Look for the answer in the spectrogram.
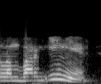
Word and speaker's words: Ламборгини: Ну, во-первых, правильно говорить «Ламборгини», а во-вторых, хотел...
